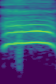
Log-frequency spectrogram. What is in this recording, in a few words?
talk scared; emotes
